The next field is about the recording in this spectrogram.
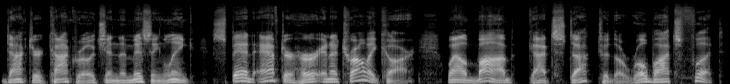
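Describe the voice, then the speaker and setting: A man narrating a children's read-along storybook in an expressive, dramatic manner. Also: fairly low pitch, unhurried, few pauses, no echo, clean studio sound.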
